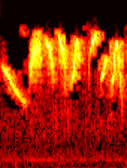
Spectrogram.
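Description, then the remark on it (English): A fox sparrow, a visitor from the far north, sings a short, sweet phrase: an opening slurred whistle followed by a quick series of rich, warbling notes, clear, with no one talking. “When you step outside on a particularly sunny day this winter, even visitors from the far north, like this fox sparrow, may be warming up for the coming spring.”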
